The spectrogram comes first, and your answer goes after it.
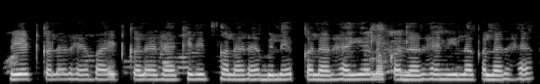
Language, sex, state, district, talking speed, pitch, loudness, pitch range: Hindi, female, Uttar Pradesh, Jyotiba Phule Nagar, 200 wpm, 230 Hz, -16 LUFS, 225-235 Hz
